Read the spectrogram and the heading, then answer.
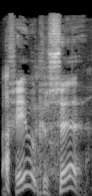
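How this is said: It is said in Danish, as written. "die sprechen das so, wie es geschrieben ist. Die Dänen"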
